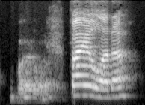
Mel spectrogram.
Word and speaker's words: Violetta: How do I pronounce my name? Yeah. Violetta.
